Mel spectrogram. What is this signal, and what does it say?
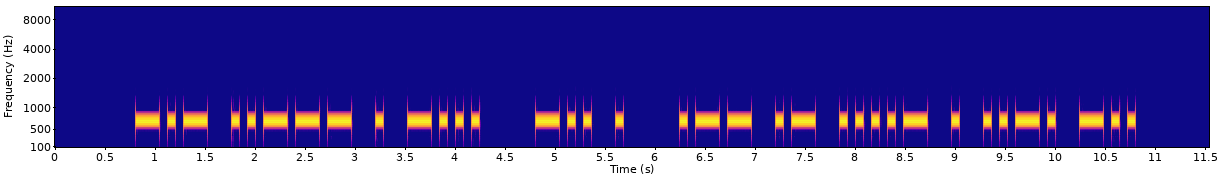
Morse code, heard as a keyed tone, about 15 wpm, 700 Hz. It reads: K2EB DE WA4EFD
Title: USA Callsign DE Callsign 15wpm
